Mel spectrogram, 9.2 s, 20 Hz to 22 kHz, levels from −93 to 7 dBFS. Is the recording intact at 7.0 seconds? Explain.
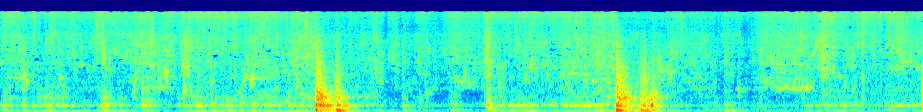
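Yes, at 7.0 seconds the sound is intact, with no dropout, click, distortion or other fault at that moment.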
